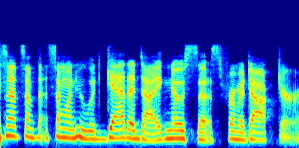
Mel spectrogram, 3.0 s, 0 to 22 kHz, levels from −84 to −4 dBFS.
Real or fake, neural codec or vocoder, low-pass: fake; codec, 16 kHz, 8 kbps, FreqCodec, smaller model; 7.2 kHz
